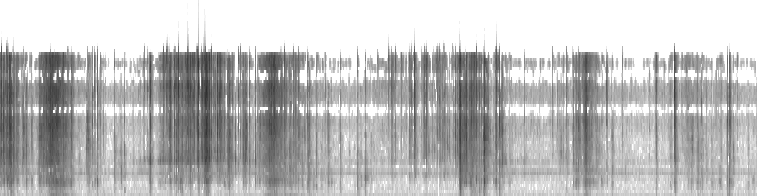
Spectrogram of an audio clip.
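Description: A utility knife blade scrapes and shaves the edge of a solid, palm-sized yellow bar of soap held in the palm, leaving crumbs in the hand. Quiet, bright, crisp scraping bursts mix with short dry clicks and crinkly crunches, with little low end and almost no ring.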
